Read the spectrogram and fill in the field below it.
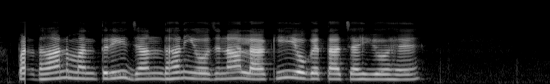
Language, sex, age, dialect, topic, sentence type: Magahi, female, 46-50, Southern, banking, question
